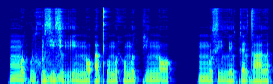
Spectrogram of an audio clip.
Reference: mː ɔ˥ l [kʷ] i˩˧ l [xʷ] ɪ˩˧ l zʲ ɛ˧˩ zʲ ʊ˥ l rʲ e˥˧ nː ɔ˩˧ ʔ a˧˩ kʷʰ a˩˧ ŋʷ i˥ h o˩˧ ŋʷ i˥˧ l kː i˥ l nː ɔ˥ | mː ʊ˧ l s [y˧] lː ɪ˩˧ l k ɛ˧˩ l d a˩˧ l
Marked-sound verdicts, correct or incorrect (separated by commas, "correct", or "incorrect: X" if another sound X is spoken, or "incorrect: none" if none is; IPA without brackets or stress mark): correct, correct, incorrect: i˧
